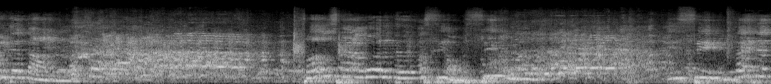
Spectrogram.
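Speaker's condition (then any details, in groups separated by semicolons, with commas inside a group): No condition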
